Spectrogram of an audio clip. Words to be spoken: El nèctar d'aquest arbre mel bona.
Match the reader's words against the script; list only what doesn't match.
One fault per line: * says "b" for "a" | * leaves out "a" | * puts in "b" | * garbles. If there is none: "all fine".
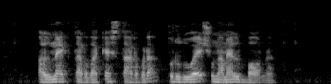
* puts in "produeix una"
